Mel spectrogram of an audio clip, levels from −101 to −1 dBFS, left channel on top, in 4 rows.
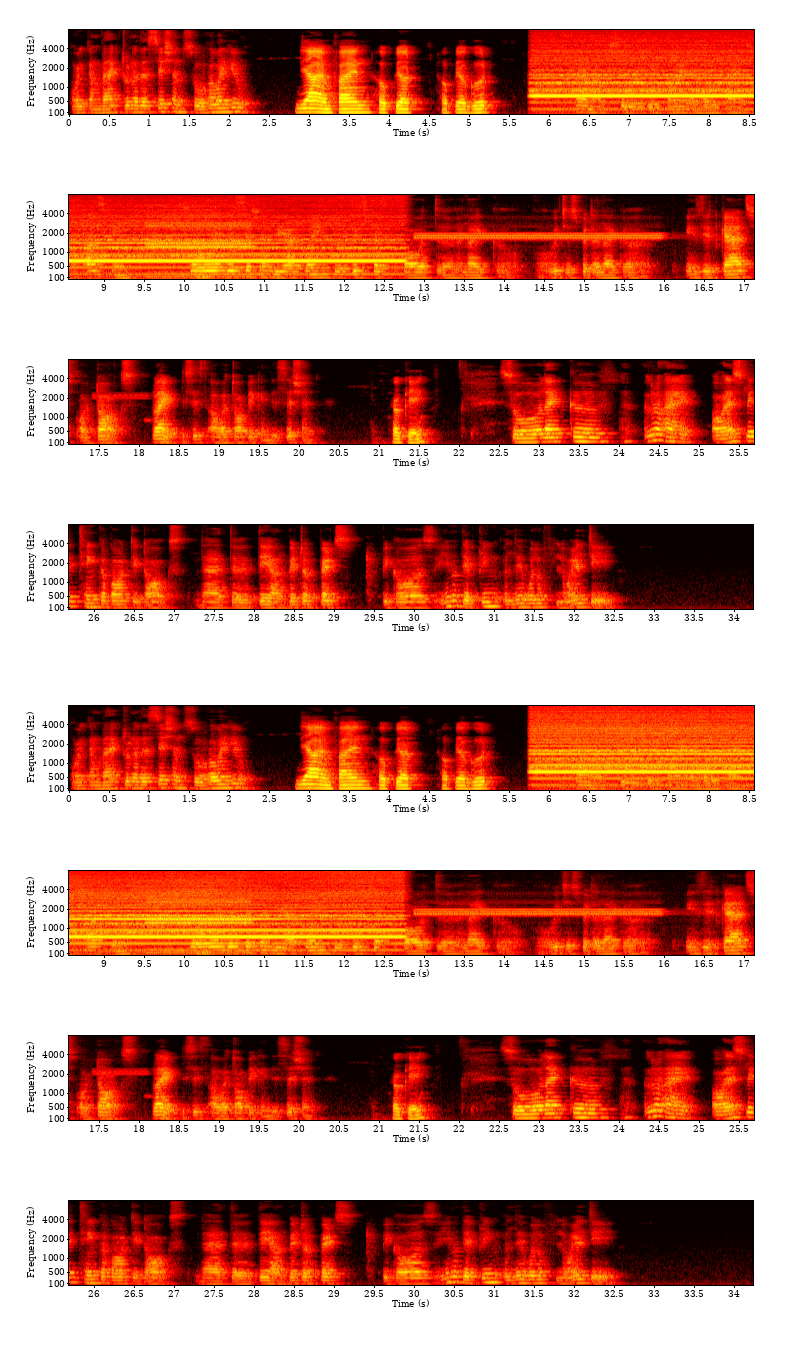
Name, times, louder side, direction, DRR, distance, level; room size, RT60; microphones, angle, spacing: voice 1, 0.0-2.2 6.3-9.5 10.0-15.8 16.3-20.1 22.5-24.9 25.2-29.2 29.6-32.5, left 2 dB, 55° left, 3.1 m, -38 dB
voice 2, 2.8-4.4 4.7-5.3 21.2-21.6 22.2-22.3, left 3 dB, 20° left, 0.4 m, -28 dB
sound 1, 5.7-12.8, equal, 85° right, 1.8 m, -27 dB
sound 2, 9.5-10.9 11.2-11.3 12.9-16.0 17.7-17.8, right 2 dB, ahead, 0.7 m, -38 dB
7.1 x 6.6 x 3.2 m
head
